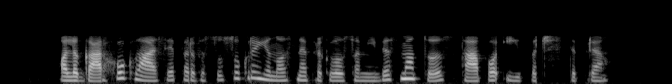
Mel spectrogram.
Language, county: Lithuanian, Marijampolė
